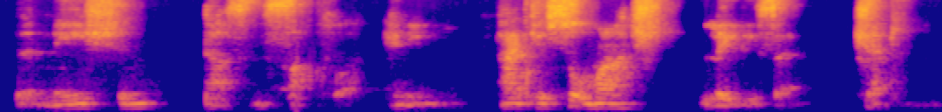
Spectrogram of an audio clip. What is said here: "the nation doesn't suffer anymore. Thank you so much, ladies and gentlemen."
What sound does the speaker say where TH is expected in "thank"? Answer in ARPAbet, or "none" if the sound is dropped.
TH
